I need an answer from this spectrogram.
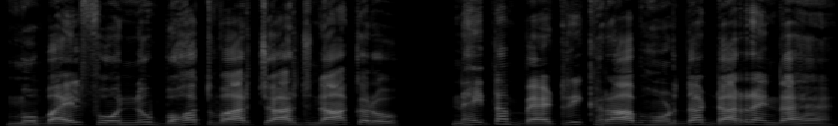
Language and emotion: Punjabi, fearful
